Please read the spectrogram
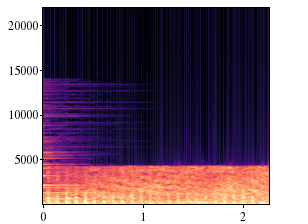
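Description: Folded paper rotor toy spinning fast on its stick: a steady fluttering whir of paper blades beating the air, with a rush of air noise.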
